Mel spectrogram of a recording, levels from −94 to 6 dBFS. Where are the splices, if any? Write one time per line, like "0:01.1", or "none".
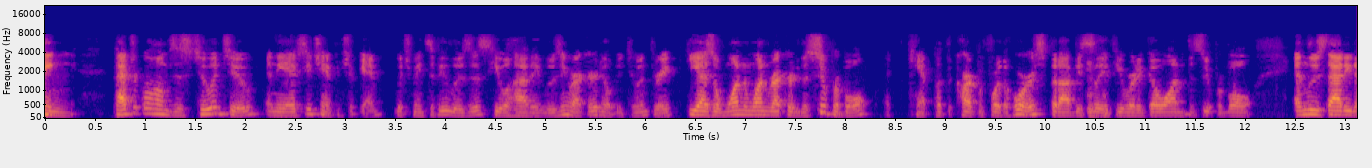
0:06.4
